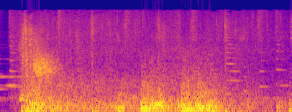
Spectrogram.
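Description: Thunder sound effect: a sudden loud crack just after the start, followed by a heavy rolling rumble that eases off near the end.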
